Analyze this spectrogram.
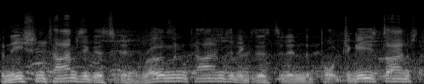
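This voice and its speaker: A man talks at a fairly quick pace with lively intonation and a medium pitch. Noticeable background noise and audible room echo fill the recording. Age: 60s. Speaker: journalist. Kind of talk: casual chat.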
